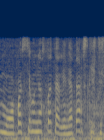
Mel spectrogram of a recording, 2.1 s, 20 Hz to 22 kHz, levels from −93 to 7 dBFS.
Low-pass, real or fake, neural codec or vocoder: 7.2 kHz; fake; codec, 16 kHz, 8 kbps, FreqCodec, smaller model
